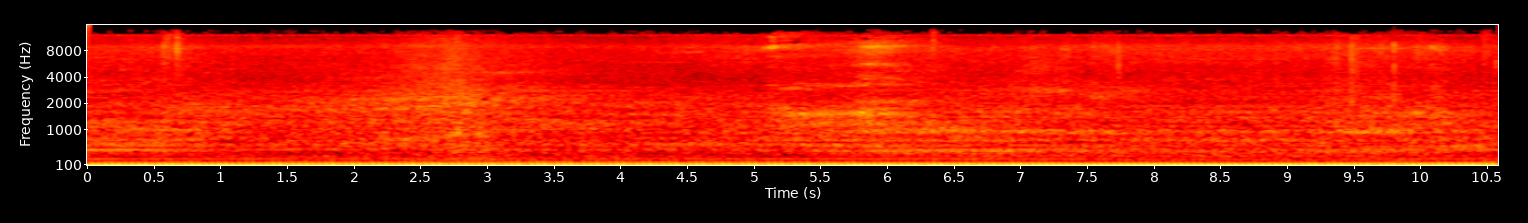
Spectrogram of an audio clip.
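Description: Toyota MR2's swapped-in gen 4 3S-GTE turbocharged inline-four idling steadily through an aftermarket cat-back exhaust.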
